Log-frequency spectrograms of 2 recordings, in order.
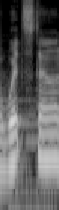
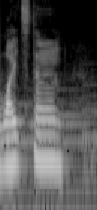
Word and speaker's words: whetstone: But he said, a mind needs books like a blade needs a whetstone or a whitestone. Whetstone, yeah, whetstone. I always pronounce that wrong.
